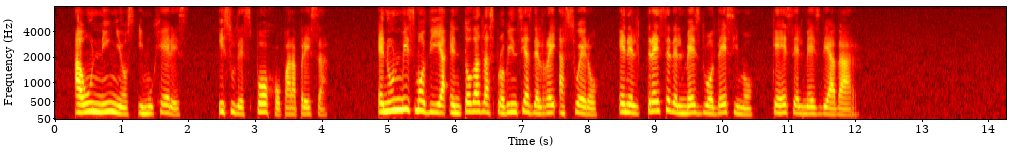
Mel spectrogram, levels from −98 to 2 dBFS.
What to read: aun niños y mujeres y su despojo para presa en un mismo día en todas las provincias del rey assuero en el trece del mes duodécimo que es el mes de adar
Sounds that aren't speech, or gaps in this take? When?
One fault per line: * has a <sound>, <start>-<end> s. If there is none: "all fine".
all fine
